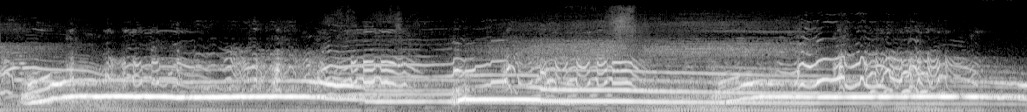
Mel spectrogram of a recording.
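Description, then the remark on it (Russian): Several dogs howl together in a cemetery in a loud, overlapping chorus, their long wavering notes sliding up and down in pitch and sustained throughout without pause. No one speaks. “И другие звери присоединялись к нему, пока все вокруг не наполнилось их нестройным завывающим хором.”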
